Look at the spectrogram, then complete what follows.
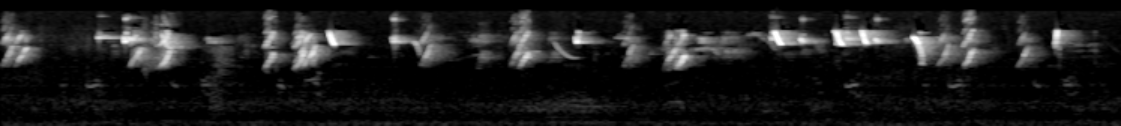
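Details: Saffron finch, female calls with a male singing, meant to stir a kept bird into song; a dense run of sharp high tweets and brief whistled slurs, barely pausing.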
